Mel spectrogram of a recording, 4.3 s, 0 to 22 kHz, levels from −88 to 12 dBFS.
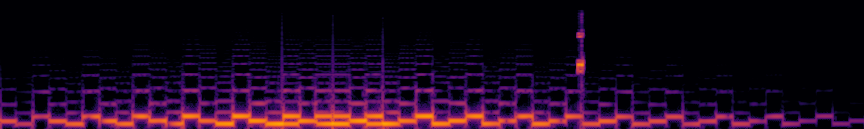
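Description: At 2.88 to 2.91 s, a corrupt frame decoded: flipped bits in a few compressed frames misplace spectral energy, producing a loud chirp, squeak, blip or burst of noise peaking around -5 dBFS.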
